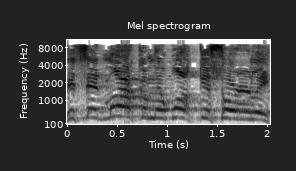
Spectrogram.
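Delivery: high-pitched, loud, forceful shout.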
